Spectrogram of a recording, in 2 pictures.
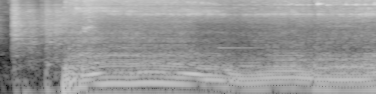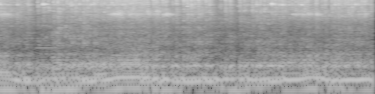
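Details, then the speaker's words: Sixth-gen Chevy Camaro, first start after an engine rebuild, unrun for about a year, after reconnecting a missing extra ground: catches after a short crank into a loud, uneven, lumpy idle, running rough, then improves; slight tick remains. "sounds like crap right now but it'll be all right"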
